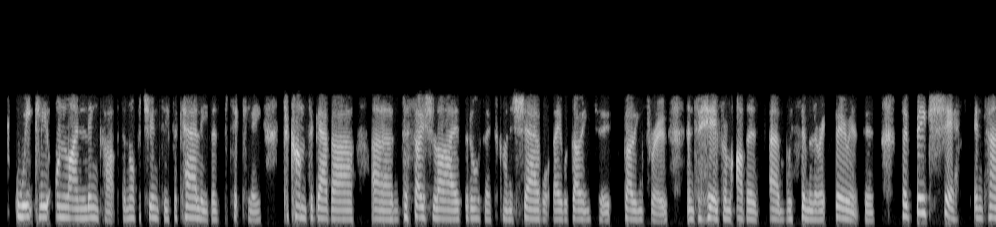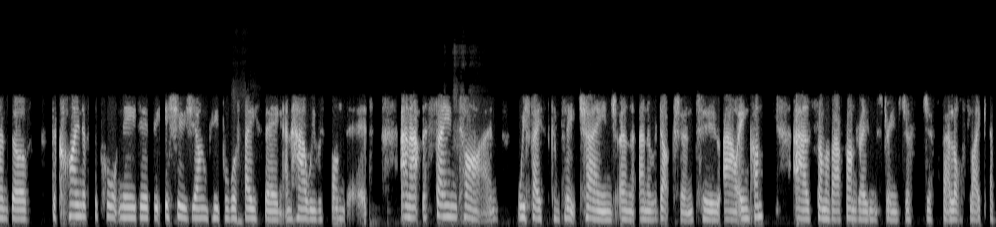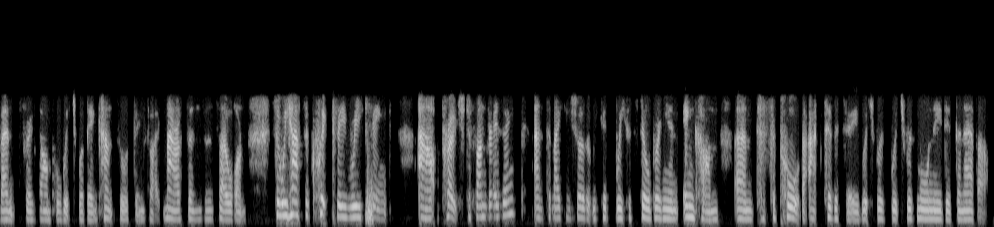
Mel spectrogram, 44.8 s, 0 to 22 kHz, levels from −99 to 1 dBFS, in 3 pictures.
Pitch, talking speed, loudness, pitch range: 165 Hz, 180 wpm, -26 LUFS, 150-180 Hz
